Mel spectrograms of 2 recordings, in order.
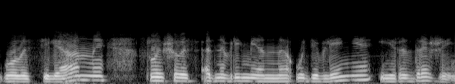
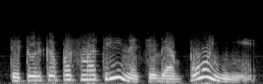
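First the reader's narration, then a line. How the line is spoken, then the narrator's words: Exclaimed. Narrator (Russian): воскликнула она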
